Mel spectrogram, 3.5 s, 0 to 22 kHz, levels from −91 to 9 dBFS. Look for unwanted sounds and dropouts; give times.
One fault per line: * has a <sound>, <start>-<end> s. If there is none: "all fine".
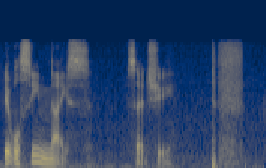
* has a breath, 2.8-3.3 s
